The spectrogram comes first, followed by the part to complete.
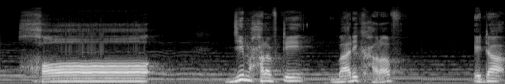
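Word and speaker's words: خ: same আকৃতির আরেকটি হরফ সেটা হল খ সে হরফটির নাম হল খ দেখতেই জিম হর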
